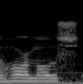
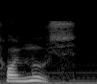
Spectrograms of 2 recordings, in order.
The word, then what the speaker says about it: Hormuz: are there to participate in the Hormuz. I'm mispronouncing that. It's Hormuz.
